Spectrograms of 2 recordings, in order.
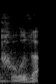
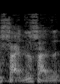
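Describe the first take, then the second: First: The first syllable is pronounced 'tou'. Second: The first syllable is pronounced 'shai'. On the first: This is the standard reading. The speaker calls it right. "其实是头子啊" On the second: This is the northern, Beijing-dialect reading. The speaker calls it wrong. "所以就有人念骰子"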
